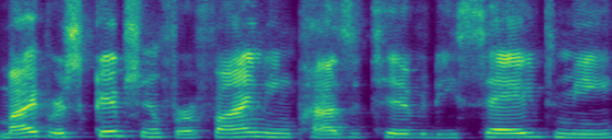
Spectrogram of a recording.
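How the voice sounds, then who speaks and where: With an American accent, a woman uses an ordinary speaking voice at a fairly high pitch. She talks at a fairly slow pace with fairly even intonation over a quiet background. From United States. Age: 60s. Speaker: peer support specialist. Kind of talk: testimony.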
